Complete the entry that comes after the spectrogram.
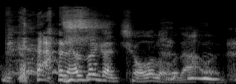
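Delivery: laughing through the words; cracking up while talking. Real, not acted. Laughing at the impression.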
